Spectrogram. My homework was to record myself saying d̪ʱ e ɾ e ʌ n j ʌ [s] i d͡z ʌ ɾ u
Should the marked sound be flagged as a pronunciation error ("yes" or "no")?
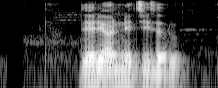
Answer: yes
